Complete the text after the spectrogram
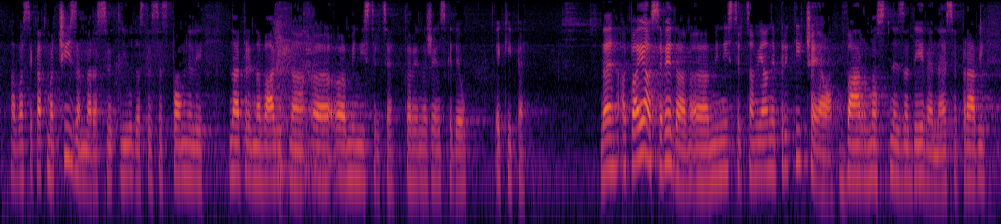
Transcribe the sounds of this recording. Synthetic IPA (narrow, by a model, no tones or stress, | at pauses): aʋasjɛkakmat͡ʃizəmɾasʋɛt̪liwd̪ast̪ɛsɛspɔmnili | najpɾɛjnaʋaːɡit̪na | minist̪ɾit̪sɛt̪oːɾɛjnaʒenskid̪eːw | ɛkiːpɛ | nɛa̰lpajasɛʋeːd̪aminist̪ɾit̪samjanɛpɾit̪it͡ʃɛjɔʋaɾnɔst̪nɛzad̪eːʋɛnɛsɛpɾaːʋi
